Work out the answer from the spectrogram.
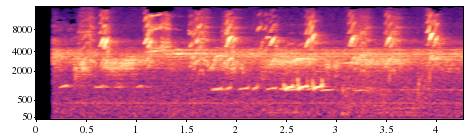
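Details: Common myna at a nest with chicks: a series of short, sharp high chirps repeated about twice a second over a steady high hiss, with a few soft low whistled notes in the middle.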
